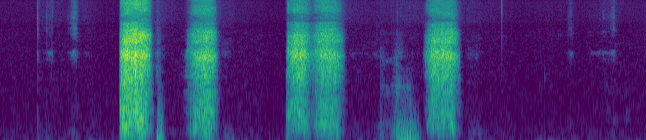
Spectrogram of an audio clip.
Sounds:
Sniff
